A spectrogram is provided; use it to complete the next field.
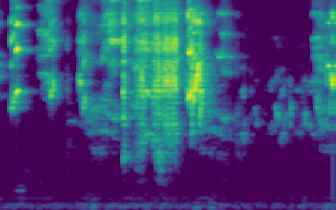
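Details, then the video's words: Non-stop chirping from pet budgerigars: raspy, noisy chatter swelling into a loud, harsh burst, then fading to thin squeaky notes before another chirp. "Budgies non stop chirping sounds"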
